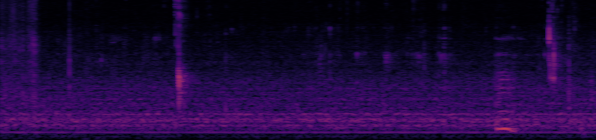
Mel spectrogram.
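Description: A person chewing food with the mouth closed: soft, wet mouth sounds with a couple of small clicks, and a short hum from the throat about five seconds in.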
